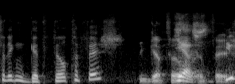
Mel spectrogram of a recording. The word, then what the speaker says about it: gefilte: They're What is how do you pronounce it again? Gefilte fish?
